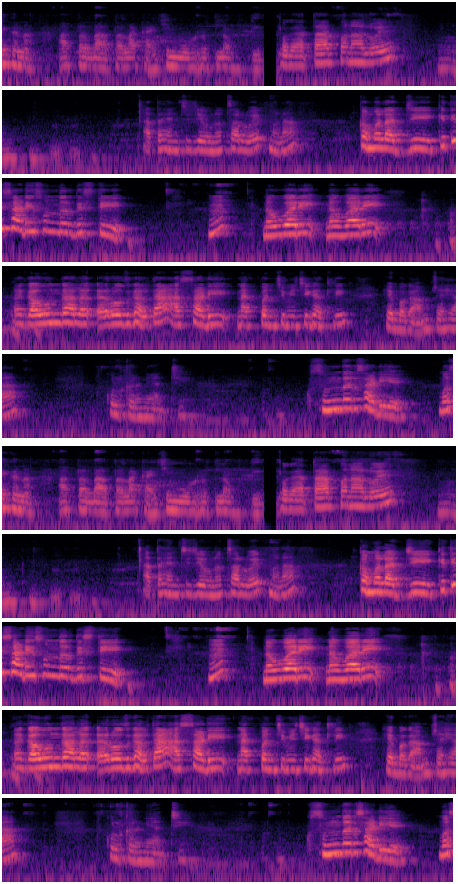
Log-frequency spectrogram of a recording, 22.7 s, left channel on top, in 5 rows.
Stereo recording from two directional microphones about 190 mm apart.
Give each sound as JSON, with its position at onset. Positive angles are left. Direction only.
{"t": 0.5, "sound": "speech", "side_deg": -50}
{"t": 2.7, "sound": "a woman's voice", "side_deg": 0}
{"t": 5.9, "sound": "a woman's voice", "side_deg": 0}
{"t": 21.2, "sound": "a woman's voice", "side_deg": 0}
